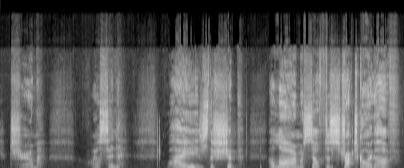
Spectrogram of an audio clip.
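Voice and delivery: very high, forced through clenched teeth. Role-player's character confronting another character over an alarm, through gritted teeth. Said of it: "through gritted teeth".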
